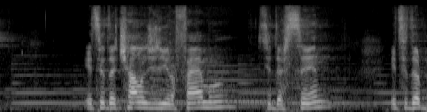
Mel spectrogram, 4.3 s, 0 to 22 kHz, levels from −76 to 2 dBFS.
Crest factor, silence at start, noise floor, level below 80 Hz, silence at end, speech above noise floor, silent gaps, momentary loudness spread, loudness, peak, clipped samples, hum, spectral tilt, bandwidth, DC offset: 22 dB; 0 s; -47 dBFS; -66 dBFS; 0 s; 20 dB; none; 23 LU; -26 LUFS; -6 dBFS; under 0.1%; none; -2.5 dB/octave; 18 kHz; under 0.1%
